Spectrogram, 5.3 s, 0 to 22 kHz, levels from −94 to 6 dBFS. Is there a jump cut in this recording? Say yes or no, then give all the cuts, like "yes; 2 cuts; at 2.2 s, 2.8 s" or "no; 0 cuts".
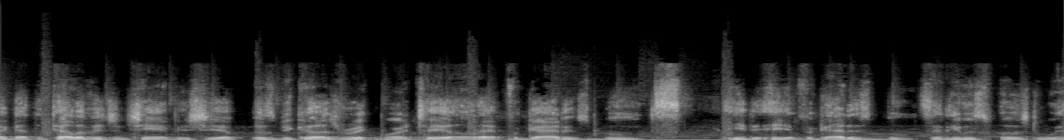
yes; 2 cuts; at 1.2 s, 3.6 s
